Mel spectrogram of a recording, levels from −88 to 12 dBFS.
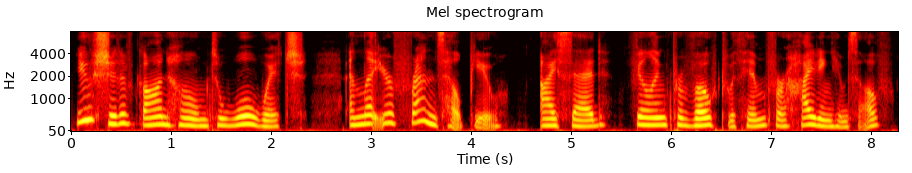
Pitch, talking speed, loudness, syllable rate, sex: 215 Hz, 160 wpm, -18 LUFS, 3.8 syllables/s, female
